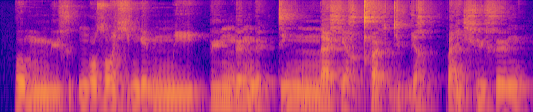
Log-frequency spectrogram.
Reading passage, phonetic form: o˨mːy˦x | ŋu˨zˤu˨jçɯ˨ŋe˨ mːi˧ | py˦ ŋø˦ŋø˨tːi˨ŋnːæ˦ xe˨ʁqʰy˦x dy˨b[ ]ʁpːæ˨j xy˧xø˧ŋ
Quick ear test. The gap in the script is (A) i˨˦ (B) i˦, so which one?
B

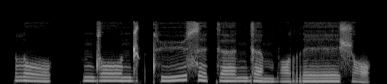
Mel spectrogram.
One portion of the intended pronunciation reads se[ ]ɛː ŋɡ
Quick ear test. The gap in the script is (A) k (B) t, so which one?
A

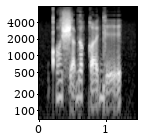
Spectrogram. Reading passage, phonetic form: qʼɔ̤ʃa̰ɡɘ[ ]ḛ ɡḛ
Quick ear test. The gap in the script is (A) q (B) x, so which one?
A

